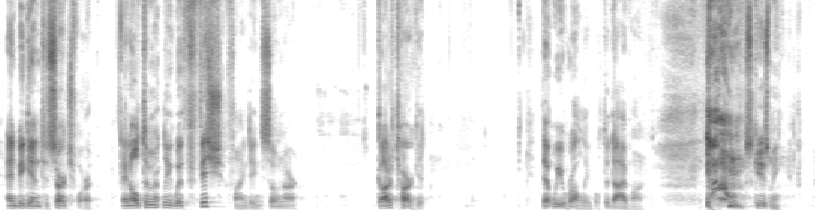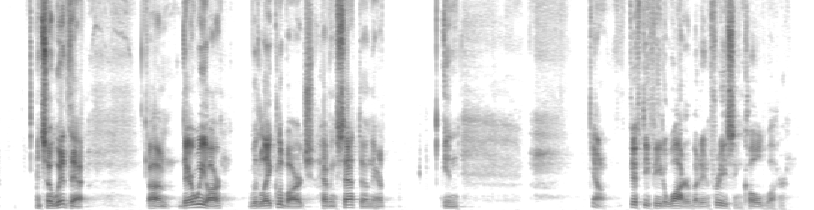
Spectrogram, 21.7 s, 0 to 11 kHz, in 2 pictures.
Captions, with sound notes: and begin to search for it. And ultimately with fish-findings sonar, got a target that we were all able to dive on, (coughs) excuse me. And so with that, there we are with Lake Lebarge, having sat down there (sighs) in, you know, 50 feet of water but in freezing cold water.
